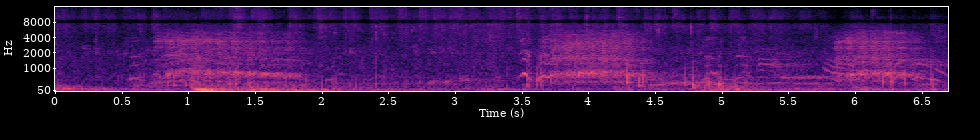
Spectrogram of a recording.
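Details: Goats on a Japanese farm on 28 December 2023, walking timidly on snow after a heavy snowfall, out again after a long time. Three wavering, nasal bleats, each about a second long, come roughly every two and a half seconds over low rumbling noise.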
